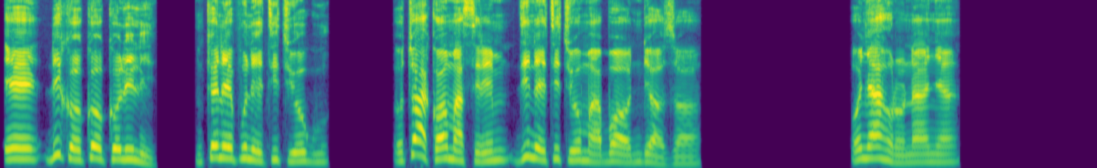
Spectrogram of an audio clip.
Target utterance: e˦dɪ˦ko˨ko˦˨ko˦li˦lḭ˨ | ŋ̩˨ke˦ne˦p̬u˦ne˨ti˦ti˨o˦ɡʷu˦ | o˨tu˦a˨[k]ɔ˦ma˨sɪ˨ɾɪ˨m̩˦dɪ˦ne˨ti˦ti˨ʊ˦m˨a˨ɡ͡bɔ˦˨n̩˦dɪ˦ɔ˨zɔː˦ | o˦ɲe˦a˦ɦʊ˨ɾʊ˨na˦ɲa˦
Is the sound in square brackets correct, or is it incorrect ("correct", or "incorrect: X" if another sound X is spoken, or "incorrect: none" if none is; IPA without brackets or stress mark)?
correct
